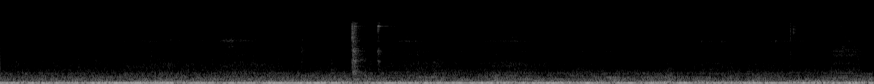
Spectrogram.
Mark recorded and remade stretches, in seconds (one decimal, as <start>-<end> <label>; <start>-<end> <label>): 0.0-3.9 recorded; 3.9-8.7 remade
